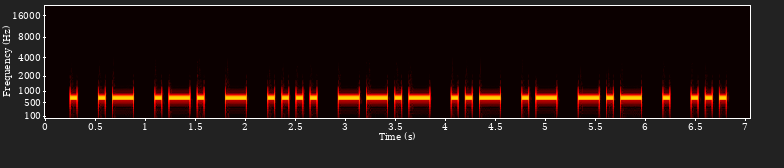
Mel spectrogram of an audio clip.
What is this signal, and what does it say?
Morse code, heard as a keyed tone, about 17 wpm, 700 Hz. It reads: EARTHQUAKES
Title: Pangram Challenge v2 - 17wpm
